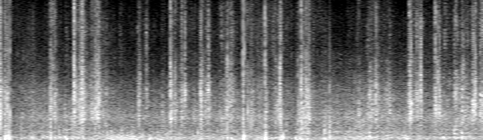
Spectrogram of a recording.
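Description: Fireworks display going off overhead: a dense, irregular string of sharp bangs and pops from rockets and bursting shells, several a second.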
